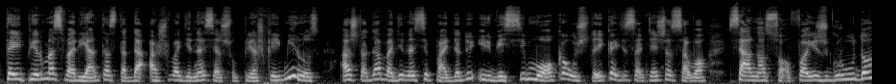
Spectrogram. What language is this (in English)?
Lithuanian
